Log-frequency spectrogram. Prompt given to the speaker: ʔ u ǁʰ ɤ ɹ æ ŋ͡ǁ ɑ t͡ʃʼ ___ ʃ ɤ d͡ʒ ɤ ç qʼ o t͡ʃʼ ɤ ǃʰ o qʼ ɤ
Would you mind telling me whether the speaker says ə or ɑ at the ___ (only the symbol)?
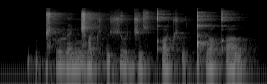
ə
